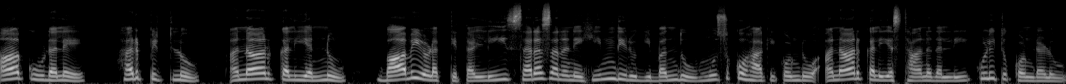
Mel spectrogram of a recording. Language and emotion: Kannada, neutral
